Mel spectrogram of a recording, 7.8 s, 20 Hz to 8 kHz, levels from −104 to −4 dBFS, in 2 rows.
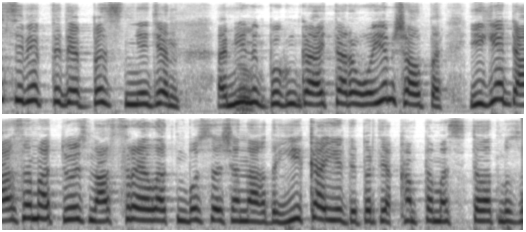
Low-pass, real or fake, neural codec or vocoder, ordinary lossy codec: none; real; none; none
